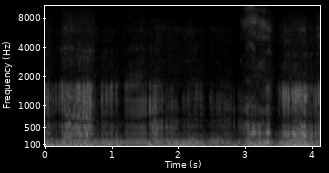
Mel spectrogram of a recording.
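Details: Young Maine Coon cat napping in a sink, purring; continuous deep rumbling purr with regular breath-paced swells, each lasting under a second, close and clear.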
